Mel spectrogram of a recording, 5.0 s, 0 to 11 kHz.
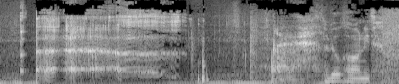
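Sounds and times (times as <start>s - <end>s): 
croaking belch: 0.2s - 2.4s, 3.4s - 3.8s
long loud rumbling burp: 0.2s - 2.4s, 3.3s - 4.0s
speech: 4.3s - 4.9s.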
